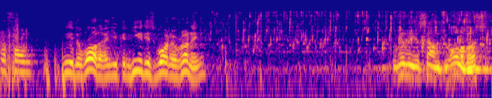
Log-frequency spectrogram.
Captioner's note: sound of water running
